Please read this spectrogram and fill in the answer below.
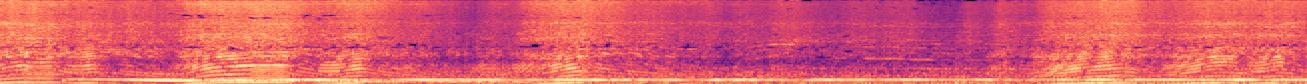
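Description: Two-stroke chainsaw revved up and back down again and again, a rising-and-falling whine every second or two, over a steady engine tone that sets in about half a second in.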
